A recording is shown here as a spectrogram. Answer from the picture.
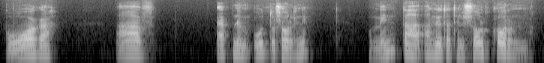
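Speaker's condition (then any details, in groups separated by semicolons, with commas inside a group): No condition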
